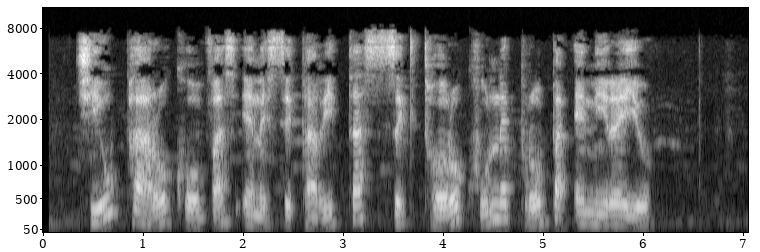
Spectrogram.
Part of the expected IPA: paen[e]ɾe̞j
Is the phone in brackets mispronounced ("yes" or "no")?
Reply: yes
